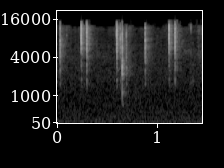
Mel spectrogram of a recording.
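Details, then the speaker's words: Saito FA-130T odd-fire model aircraft four-stroke engine turned slowly by hand with prop fitted: light sharp clicks in loose pairs, normal healthy rocker sound, good compression, bearings feel fine. "that's a happy rocker sound so you got compression here compression here and then it goes all the way around"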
